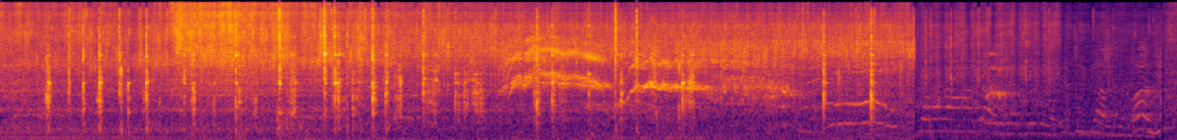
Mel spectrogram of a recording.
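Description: Onions frying in ghee in a village kitchen, a steady sizzle with spoon stirring clatter throughout, under busy background voices and talk, ending quieter after nine seconds.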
